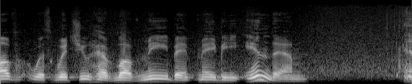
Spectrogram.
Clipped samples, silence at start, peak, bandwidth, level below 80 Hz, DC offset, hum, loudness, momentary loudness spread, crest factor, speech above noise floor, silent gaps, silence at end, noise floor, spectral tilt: under 0.1%; 0 s; 0 dBFS; 17 kHz; -78 dBFS; under 0.1%; none; -19 LUFS; 15 LU; 20 dB; 23 dB; none; 0 s; -41 dBFS; -5.5 dB/octave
